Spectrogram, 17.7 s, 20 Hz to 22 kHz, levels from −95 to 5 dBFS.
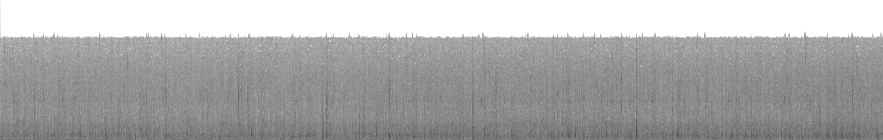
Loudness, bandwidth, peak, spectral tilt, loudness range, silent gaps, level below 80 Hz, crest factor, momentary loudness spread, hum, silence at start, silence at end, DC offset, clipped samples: -30 LUFS; 17 kHz; -4 dBFS; -1.5 dB/octave; 2 LU; none; -44 dBFS; 28 dB; 3 LU; none; 0 s; 0 s; under 0.1%; under 0.1%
